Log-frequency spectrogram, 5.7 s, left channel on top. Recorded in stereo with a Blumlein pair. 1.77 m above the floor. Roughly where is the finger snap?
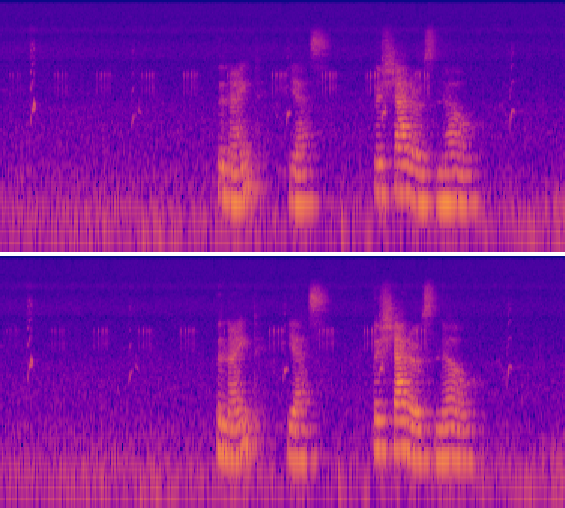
No finger snap in this recording.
